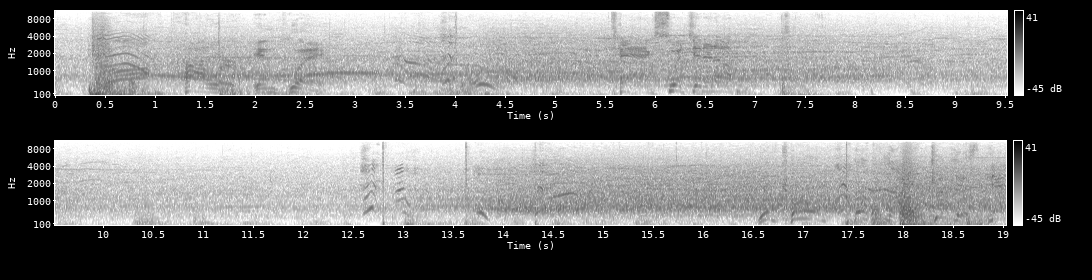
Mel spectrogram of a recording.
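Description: Bodies slam heavily onto a wrestling ring mat with loud thuds.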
